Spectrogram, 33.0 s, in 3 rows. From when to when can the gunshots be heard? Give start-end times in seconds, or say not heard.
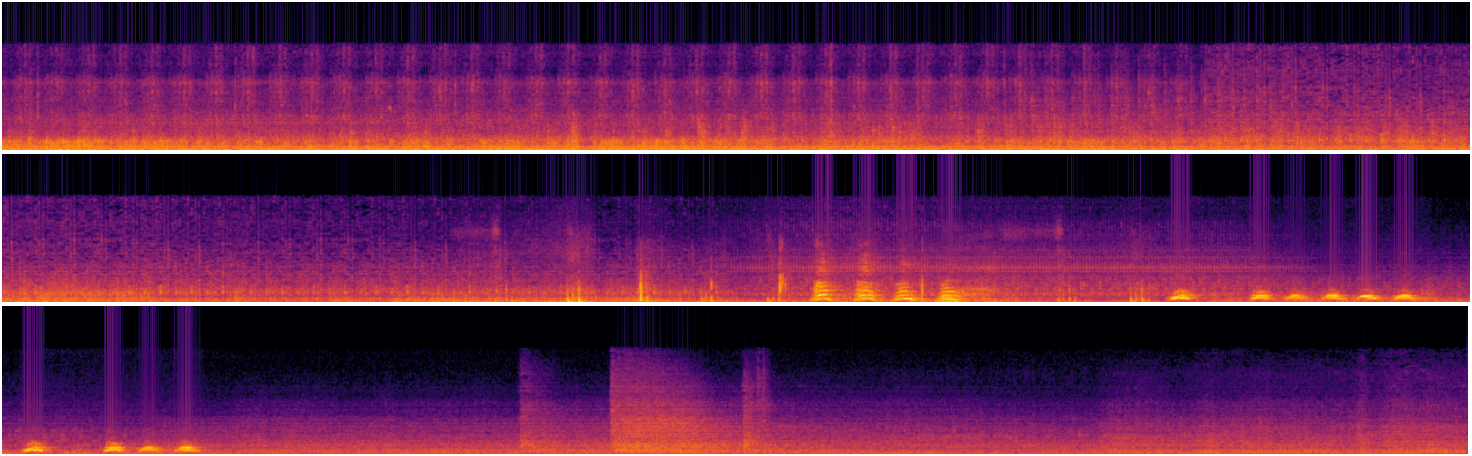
7.6-9.7, 25.9-27.8.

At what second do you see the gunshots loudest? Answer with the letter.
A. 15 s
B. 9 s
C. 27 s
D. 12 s
C.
